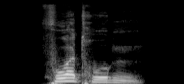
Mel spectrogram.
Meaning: first/third-person plural dependent preterite of vortragen
- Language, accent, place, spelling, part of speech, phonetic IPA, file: German, Germany, Berlin, vortrugen, verb, [ˈfoːɐ̯ˌtʁuːɡn̩], De-vortrugen.ogg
